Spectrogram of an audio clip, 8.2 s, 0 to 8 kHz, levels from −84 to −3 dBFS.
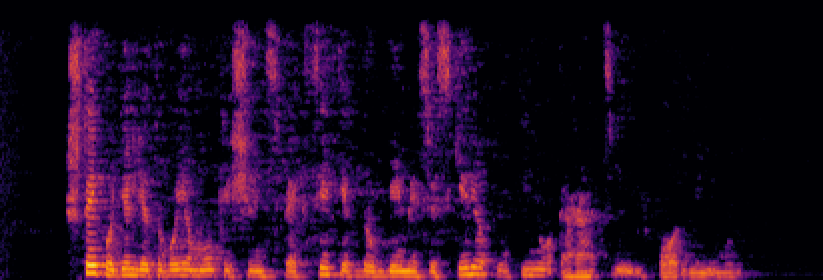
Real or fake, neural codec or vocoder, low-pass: real; none; 7.2 kHz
